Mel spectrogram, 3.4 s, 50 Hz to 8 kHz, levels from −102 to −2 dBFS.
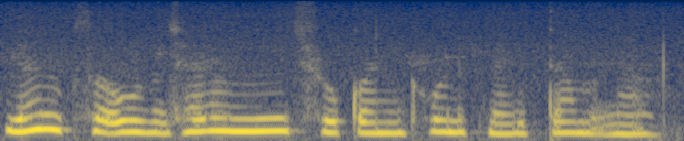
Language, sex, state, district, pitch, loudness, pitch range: Garo, female, Meghalaya, South Garo Hills, 235 Hz, -14 LUFS, 225-260 Hz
